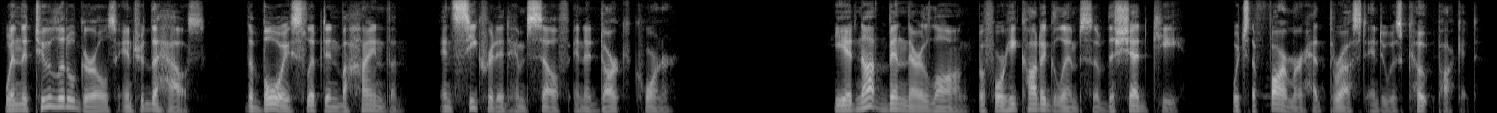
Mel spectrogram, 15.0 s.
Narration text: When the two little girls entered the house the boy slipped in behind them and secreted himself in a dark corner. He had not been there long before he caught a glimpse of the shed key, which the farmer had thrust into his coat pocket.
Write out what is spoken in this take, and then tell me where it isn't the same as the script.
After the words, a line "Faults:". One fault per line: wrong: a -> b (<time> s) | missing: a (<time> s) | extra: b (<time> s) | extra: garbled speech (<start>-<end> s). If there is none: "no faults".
When the two little girls entered the house the boy slipped in behind them and secreted himself in a dark corner. He had not been there long before he caught a glimpse of the shed key, which the farmer had thrust into his coat pocket.
Faults:
no faults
